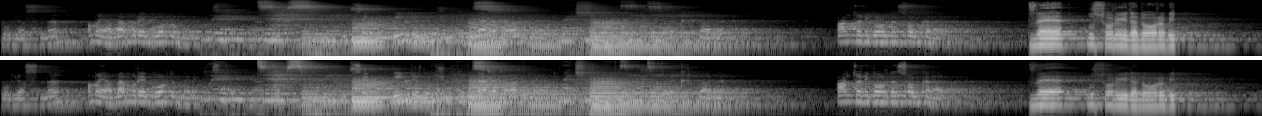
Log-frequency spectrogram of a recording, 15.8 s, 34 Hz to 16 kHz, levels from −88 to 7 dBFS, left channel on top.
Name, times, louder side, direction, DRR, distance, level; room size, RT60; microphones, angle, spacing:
voice 1, 0.0-0.8 1.1-3.7 4.3-9.1 10.5-11.9, right 1 dB, 65° right, 3 dB, 1.9 m, -35 dB
Female speech woman speaking, 2.5-2.9 3.2-4.5 5.4-6.5 7.0-8.6, right 2 dB, 80° right, 6.1 m, -37 dB
sound 1, 3.8-9.4, right 2 dB, 45° right, 0.7 m, -32 dB
voice 2, 12.9-14.7, left 4 dB, 80° left, 14 dB, 0.6 m, -26 dB
26.0 x 24.5 x 4.9 m, 2.8 s
head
